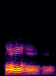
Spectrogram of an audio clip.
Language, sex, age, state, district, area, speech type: Odia, male, 60+, Odisha, Bargarh, urban, conversation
